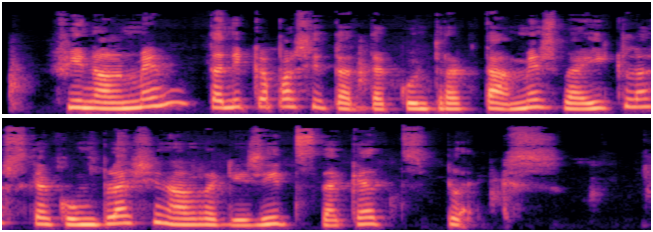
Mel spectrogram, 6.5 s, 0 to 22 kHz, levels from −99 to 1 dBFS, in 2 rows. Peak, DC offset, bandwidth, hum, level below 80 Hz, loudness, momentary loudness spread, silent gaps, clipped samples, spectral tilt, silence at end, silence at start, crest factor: -2 dBFS; under 0.1%; 16 kHz; none; -66 dBFS; -19 LUFS; 11 LU; none; under 0.1%; -4.5 dB/octave; 0.5 s; 0.05 s; 16 dB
